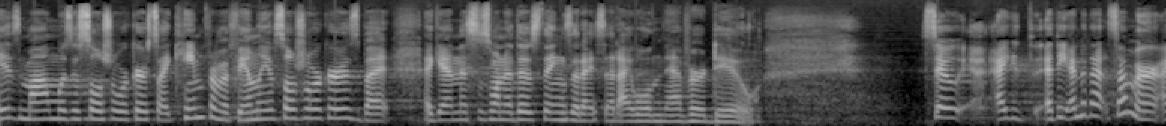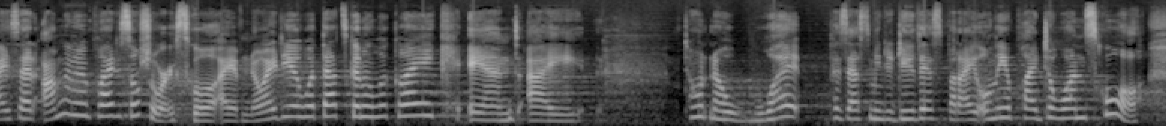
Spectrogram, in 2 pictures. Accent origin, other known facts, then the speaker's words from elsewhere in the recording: Connecticut, United States; So, I am originally from Connecticut.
